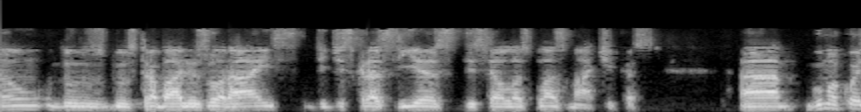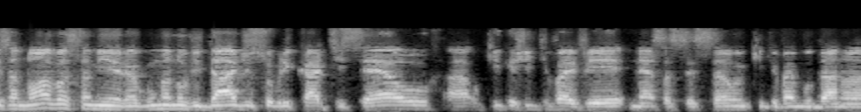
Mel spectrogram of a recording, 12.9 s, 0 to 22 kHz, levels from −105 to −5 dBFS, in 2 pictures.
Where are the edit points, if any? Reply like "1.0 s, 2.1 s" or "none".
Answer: 2.3 s

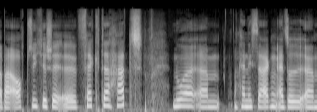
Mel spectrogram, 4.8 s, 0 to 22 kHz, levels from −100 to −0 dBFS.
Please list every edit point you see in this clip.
none

